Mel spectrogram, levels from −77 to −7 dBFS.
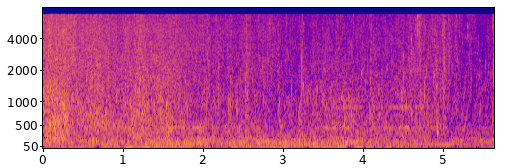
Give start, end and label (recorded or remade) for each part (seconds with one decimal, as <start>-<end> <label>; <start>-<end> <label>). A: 0.0-5.6 remade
